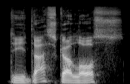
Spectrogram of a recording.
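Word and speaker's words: διδάσκαλος: And here, the accent is in a completely different place than in georgos. So it's good that we have the accent marking to tell us where to put the stress syllable for this word.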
